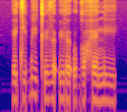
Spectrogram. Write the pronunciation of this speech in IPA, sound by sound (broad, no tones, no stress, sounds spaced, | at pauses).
e tʲ ɘ ɓ i kʼ y ð ə ʔ y ɾ ə ʔ o ɡ ɔ h ɛ n i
